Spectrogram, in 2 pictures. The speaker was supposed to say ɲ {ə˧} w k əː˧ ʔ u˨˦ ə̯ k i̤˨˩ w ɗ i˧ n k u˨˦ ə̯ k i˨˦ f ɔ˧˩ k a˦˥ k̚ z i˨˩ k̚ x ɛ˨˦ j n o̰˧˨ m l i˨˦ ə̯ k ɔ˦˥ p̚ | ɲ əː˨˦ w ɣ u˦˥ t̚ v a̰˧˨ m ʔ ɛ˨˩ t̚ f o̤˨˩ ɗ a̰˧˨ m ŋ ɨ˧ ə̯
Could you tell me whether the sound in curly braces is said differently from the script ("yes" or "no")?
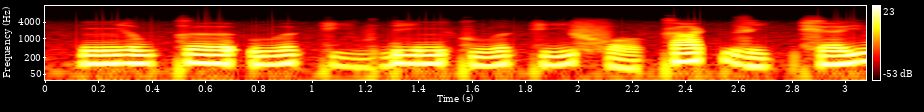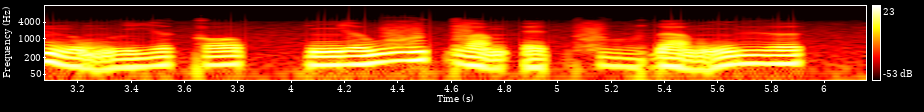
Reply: no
